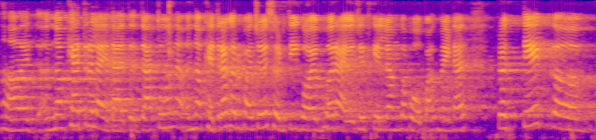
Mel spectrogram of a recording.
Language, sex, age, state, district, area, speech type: Goan Konkani, female, 18-30, Goa, Quepem, rural, spontaneous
